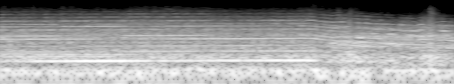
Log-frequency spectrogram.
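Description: A racing car engine roars at high revs.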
